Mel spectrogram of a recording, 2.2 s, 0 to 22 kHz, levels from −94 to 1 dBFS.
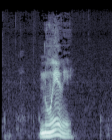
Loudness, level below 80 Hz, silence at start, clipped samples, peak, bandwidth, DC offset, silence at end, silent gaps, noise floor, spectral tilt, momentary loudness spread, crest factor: -12 LUFS; -50 dBFS; 0.8 s; under 0.1%; 0 dBFS; 15 kHz; under 0.1%; 0.8 s; none; -51 dBFS; -6 dB/octave; 18 LU; 16 dB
